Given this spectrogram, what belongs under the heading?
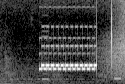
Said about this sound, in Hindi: मतलब उतना तो हमको भी नहीं पता लेकिन अगर हम ठीक सोच रहे हैं तो अभी फोन आएगा ब्रिज देखिए ब्रिजभूषण का फोन आ गया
